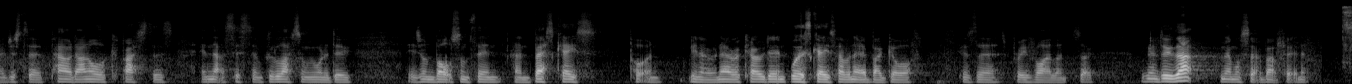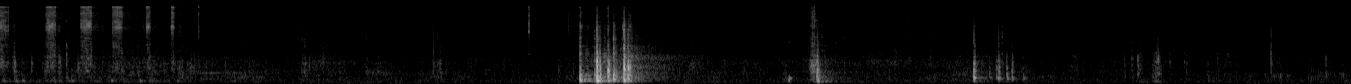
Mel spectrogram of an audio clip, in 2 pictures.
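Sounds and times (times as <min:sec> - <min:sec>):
socket ratchet clicking: 0:13.4 - 0:15.6.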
